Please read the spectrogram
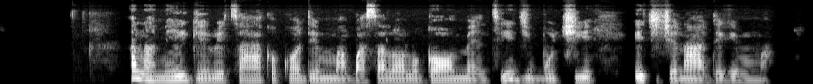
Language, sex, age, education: Igbo, female, 30-45, tertiary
